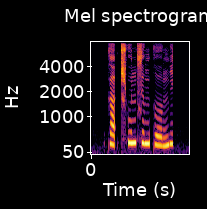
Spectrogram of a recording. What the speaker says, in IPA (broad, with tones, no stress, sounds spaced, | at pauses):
k a˨˩ ʔ t͡ɕʰ u˦˥ n s ɯ˧ ŋ k ɤː˨˩ ŋ i˦˥ t̚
